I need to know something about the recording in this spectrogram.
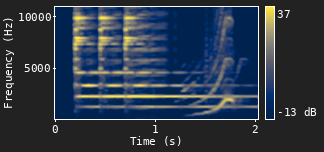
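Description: Edited-in sound effect: three quick bright chime strikes whose ringing tones hold on, then a rising glide about a second and a half in.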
